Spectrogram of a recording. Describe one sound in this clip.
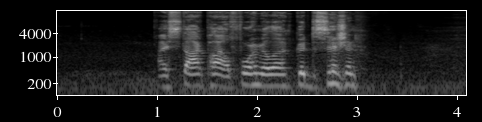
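A young man speaks briefly and with animation, close to the microphone.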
